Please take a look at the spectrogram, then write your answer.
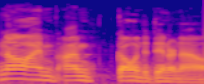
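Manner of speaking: ordinary talk, nothing marked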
